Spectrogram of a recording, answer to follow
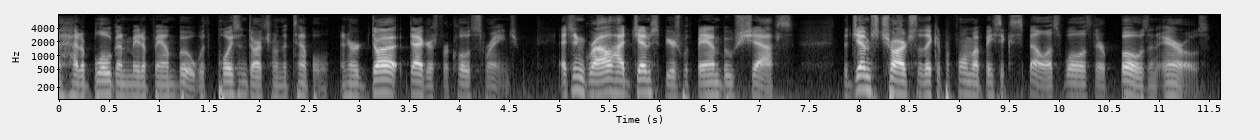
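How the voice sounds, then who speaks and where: A man's voice: mid-range voice, sharp tone, clear, resonant tone, no room sound. A man giving an amateur dramatic reading of a scripted first-person fantasy story.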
